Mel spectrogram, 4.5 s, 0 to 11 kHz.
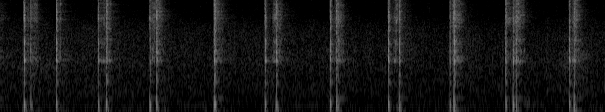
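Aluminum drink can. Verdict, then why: Empty. An empty aluminum energy drink can is tapped in a steady series of light taps, some falling in quick pairs. Each tap is a short, crisp click with a bright metallic tone near 2 kHz and a soft low thump, dying away almost at once.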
